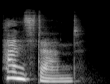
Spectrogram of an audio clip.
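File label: "handstand", British English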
